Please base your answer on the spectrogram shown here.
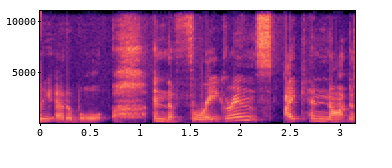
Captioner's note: gasps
